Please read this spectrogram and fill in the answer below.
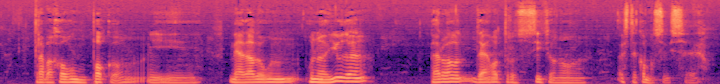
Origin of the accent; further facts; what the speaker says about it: Bulgaria; Spanish is a second language; moved away as an adult; now in Spain; España ha venido en el año 2003. Cuando en Bulgaria había muchos cambios en mi país, sin trabajo, sin un invierno, no teníamos que comer por ahí. Y tenía que hacer algo para venir aquí, porque escuchaba que se trabaja bien y se paga bien.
